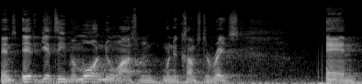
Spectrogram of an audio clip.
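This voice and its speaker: The male voice, somewhat deep and mostly level in its intonation, comes through clear background noise and the echo of the room. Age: 30s. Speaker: podcast guest. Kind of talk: panel discussion. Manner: halting.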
